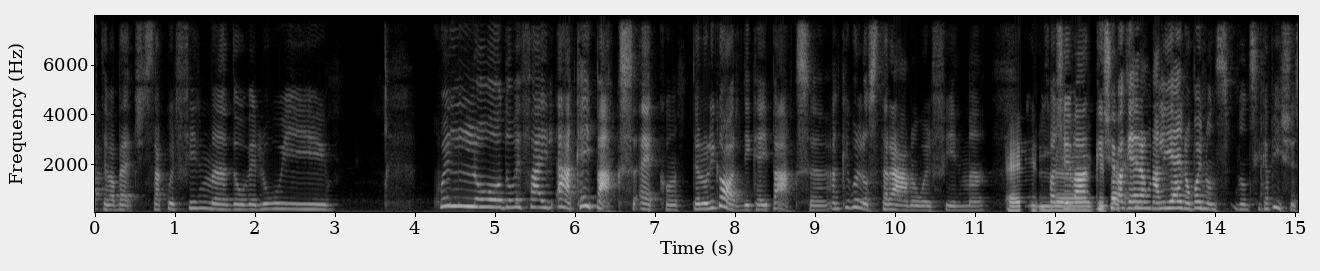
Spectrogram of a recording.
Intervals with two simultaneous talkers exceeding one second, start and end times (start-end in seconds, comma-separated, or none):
11.7-13.0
